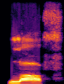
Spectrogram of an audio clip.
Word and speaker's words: laugh: देखिए दोस्तों इसको अक्सर लॉग पढ़ते हैं, जो कि गलत है, इनका प्रोनाउंसिएशन ऐसे नहीं करना है। एल का उच्चारण हम ले करते हैं और ए को आ की मात्रा पढ़ते हैं। दोस्तों UGH जहां भी तीनों लेटर इकट्ठे आते हैं उसको हम फै पढ़ते हैं। लाफ, ऐसे लाफ।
